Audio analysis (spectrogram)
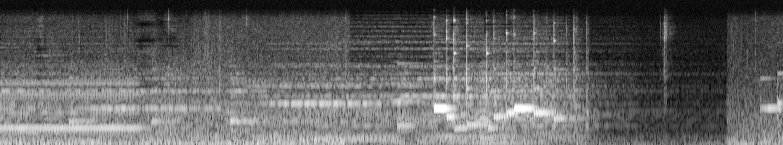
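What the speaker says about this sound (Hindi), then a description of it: "फोन।" A phone ringtone plays a melodic electronic tune, with tinkling notes and faint clicks near the end.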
